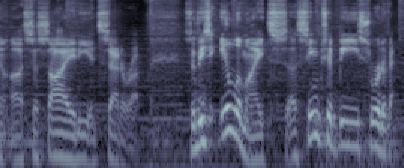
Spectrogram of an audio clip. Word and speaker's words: Elamites: again the elamite SAR the Elamites I'm pretty sure it's pronounced the Elamites and let's take a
